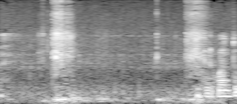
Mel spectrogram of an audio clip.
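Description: Nail file scraping across a gel nail in short strokes, two brief hisses a little over a second apart.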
